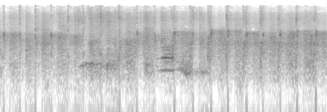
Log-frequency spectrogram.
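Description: A group of children clapping quickly and steadily, with a few short excited shouts.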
